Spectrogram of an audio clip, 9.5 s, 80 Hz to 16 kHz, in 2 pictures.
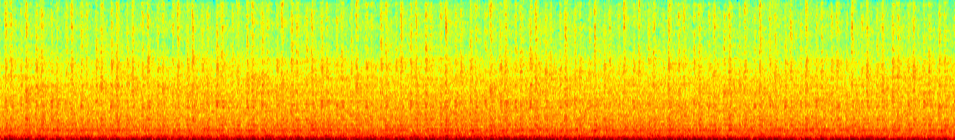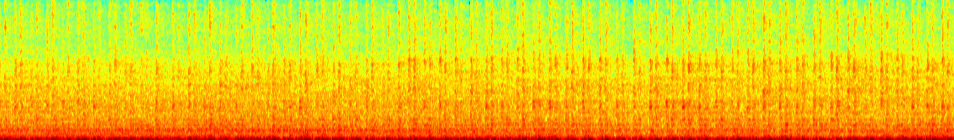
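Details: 2005 Suzuki V-Strom 650 twin, freshly swapped very low-mileage replacement engine (old one had rod knock), first start without muffler: loud, raw, even idle with no knocks, ticks or drips; normal healthy idle.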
